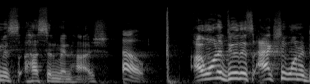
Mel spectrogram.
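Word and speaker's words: Hasan Minhaj: television good please because everyone that says your name says hassan minaj yeah but the real way you pronounce it and this is a big deal because my parents are here it's hassan minhaj and people always mispronounce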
